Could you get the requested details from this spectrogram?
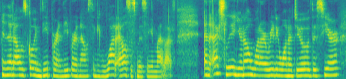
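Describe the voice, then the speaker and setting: A woman's voice: a little high, steady tone, quick pace, darkish tone. A young woman from Germany hosting a solo podcast, talking casually and rambling, with many fillers and restarts. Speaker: podcast host.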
